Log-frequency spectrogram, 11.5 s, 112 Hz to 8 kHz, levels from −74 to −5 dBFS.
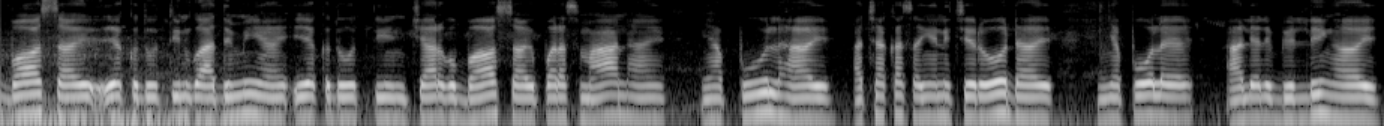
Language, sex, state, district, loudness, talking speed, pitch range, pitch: Bajjika, male, Bihar, Vaishali, -27 LUFS, 170 wpm, 145-155 Hz, 150 Hz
